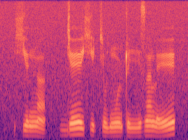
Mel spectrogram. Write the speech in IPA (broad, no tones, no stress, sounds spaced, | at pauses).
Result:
ç e ŋ ã | ɟ eː ç e c o ʎ ũː ʈ iː z ã l e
